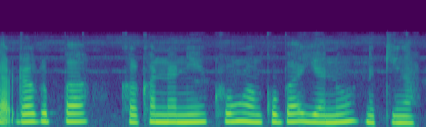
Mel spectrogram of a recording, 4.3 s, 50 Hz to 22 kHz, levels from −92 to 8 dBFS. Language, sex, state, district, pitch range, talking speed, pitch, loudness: Garo, female, Meghalaya, South Garo Hills, 225-245 Hz, 70 wpm, 235 Hz, -14 LUFS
